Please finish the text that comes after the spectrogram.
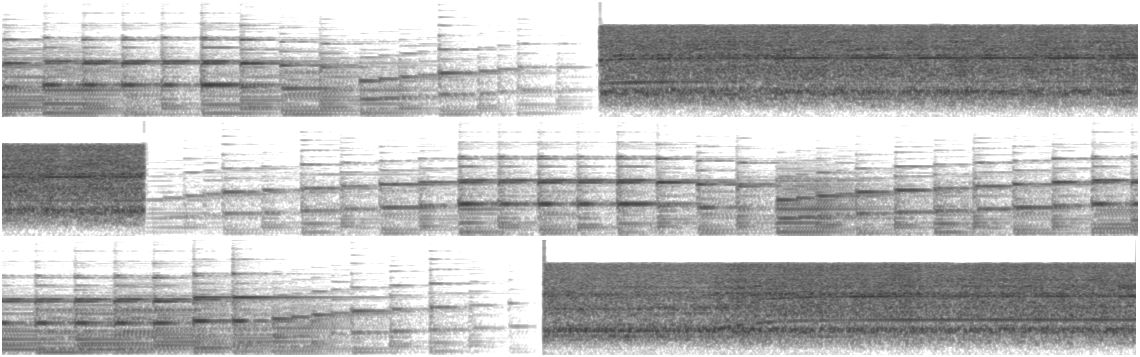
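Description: A hair dryer blows steadily to dry paint on a sponged craft project, running in two loud bursts of a few seconds each that cut in and out between stretches of music.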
